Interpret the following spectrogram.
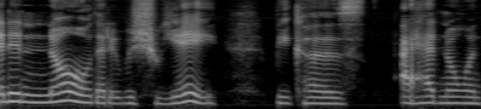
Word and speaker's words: juillet: remember the word July, I always pronounced it as Juliet, like Romeo and Juliet, because I didn't know that it was Juillet, because I had no one to pronounce the word for me.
